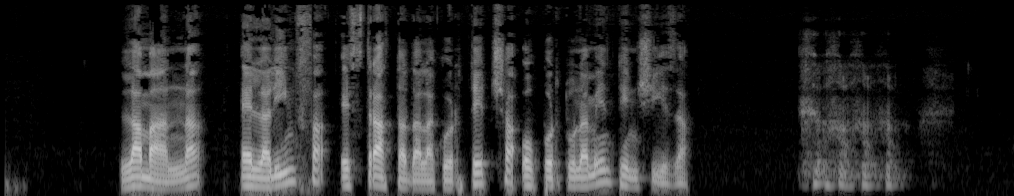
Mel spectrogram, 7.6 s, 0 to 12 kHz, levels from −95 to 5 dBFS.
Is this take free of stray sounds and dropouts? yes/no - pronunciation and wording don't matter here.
no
